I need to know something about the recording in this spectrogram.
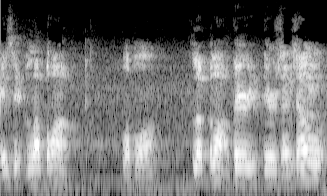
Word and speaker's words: LeBlanc: Maurice Louisiana oh my goodness now am I pronouncing it correct is it LeBlanc LeBlanc LeBlanc there there's no no C no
